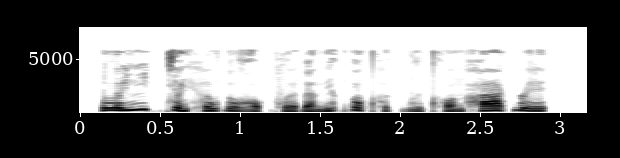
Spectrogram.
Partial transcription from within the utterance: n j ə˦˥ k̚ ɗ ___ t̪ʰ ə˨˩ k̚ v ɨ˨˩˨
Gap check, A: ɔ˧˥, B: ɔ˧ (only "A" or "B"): B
